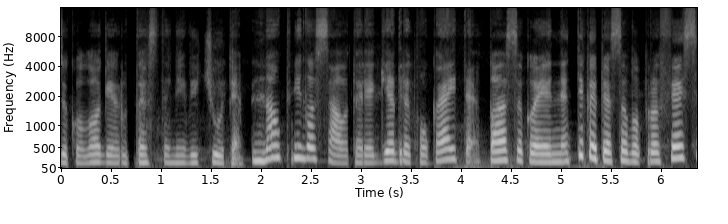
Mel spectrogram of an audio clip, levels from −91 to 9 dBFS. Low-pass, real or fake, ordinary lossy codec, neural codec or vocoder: 14.4 kHz; fake; Opus, 24 kbps; codec, 32 kHz, 1.9 kbps, SNAC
